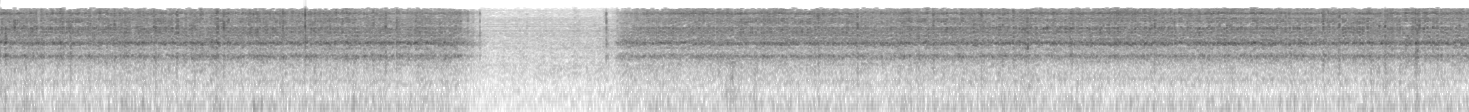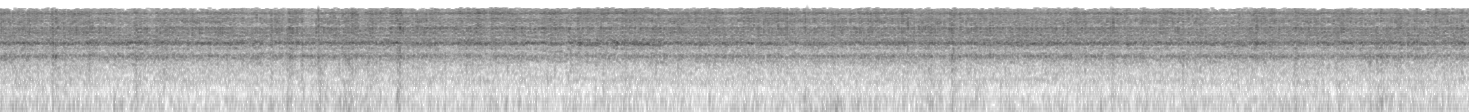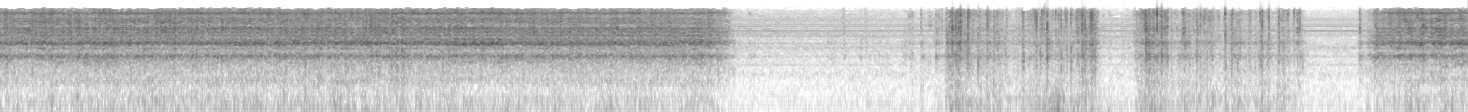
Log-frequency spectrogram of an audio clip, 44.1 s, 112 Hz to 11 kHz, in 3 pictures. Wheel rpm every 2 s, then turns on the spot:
110, 110, 30, 110, 110, 110, 110, 110, 110, 120, 120, 110, 120, 120, 120, 120, 120, 110, 10, 20, 20, 70.
38-42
